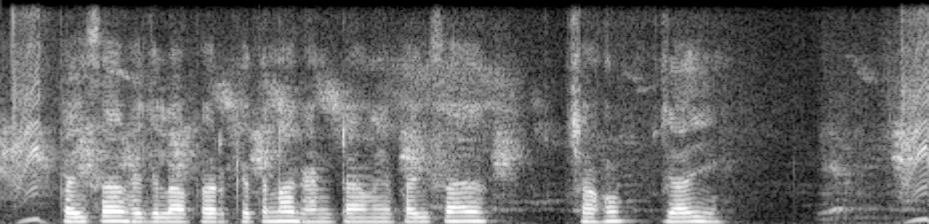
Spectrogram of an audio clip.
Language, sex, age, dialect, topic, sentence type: Bhojpuri, male, 25-30, Southern / Standard, banking, question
